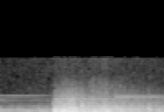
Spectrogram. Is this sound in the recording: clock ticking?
no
